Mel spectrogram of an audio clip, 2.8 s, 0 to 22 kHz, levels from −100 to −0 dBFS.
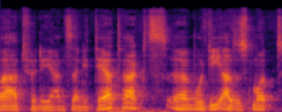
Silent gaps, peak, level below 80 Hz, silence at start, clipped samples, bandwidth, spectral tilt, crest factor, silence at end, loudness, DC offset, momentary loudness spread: none; -10 dBFS; -52 dBFS; 0 s; under 0.1%; 16.5 kHz; -5 dB/octave; 18 dB; 0 s; -28 LUFS; under 0.1%; 8 LU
